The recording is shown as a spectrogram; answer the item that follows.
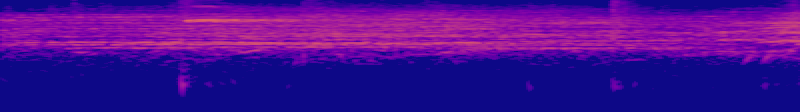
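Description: Sneakers squeaking on a gym's wooden volleyball court, with a volleyball struck sharply about a second in and again near three seconds, over a steady background of crowd chatter in a large hall.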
